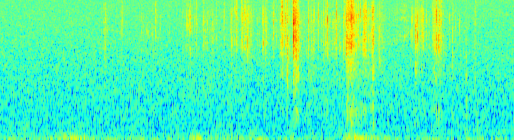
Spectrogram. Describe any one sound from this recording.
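A foil wrapper crinkles and tears.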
